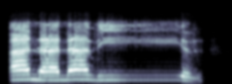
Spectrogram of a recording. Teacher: if you continue, then you drop the alif. Okay, so if I carried on reading now and I said ana, then it's as though this alif is not there.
